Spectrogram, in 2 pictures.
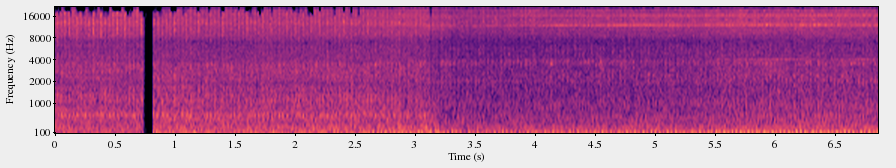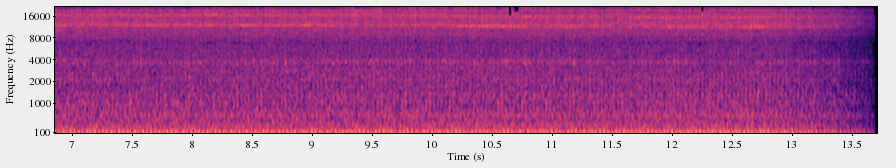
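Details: Volvo D13 semi-truck engine restarted after a repair for a loud knock: steady, even diesel idle with a smooth low rumble and regular firing, no knocking; healthy.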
